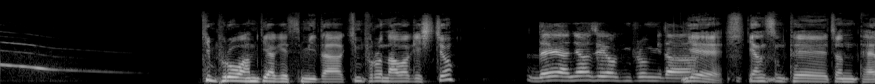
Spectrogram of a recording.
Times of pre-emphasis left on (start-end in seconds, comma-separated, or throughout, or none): 3.03-8.75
